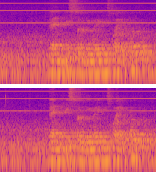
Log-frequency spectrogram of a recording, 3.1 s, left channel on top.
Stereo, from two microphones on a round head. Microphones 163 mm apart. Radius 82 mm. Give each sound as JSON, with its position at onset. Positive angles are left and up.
{"t": 0.9, "sound": "a man speaking", "side_deg": -40, "distance_m": 9.0}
